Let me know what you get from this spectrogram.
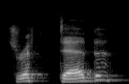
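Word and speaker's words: drifted: the D sound murmured drift dead that has the edge sound we don't say murmur read we say murmured but here with drift we say drift dead because it ends with T and then we have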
